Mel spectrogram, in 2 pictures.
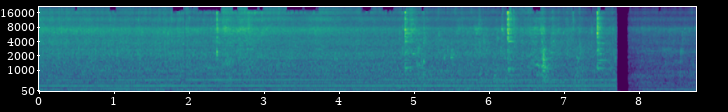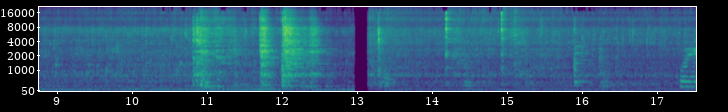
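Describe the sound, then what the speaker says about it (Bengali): Water goes into a pan of frying potato and pointed gourd curry, a loud steady sizzle giving way to bubbling and hissing with stirring clatter of a utensil against the pot, no talk. "এবার জল দিয়ে দেবো।"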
